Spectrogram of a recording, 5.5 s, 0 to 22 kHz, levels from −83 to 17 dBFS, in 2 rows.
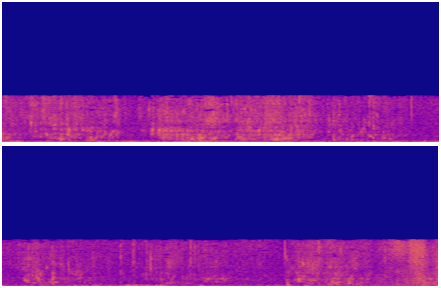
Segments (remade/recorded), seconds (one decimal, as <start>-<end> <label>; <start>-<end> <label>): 0.0-1.1 remade; 1.1-2.4 recorded; 2.4-5.5 remade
